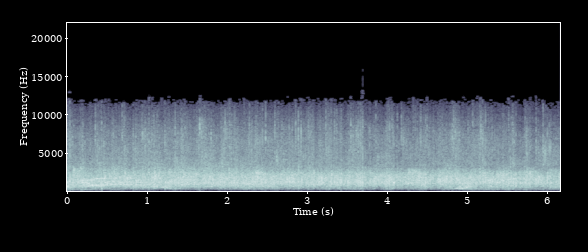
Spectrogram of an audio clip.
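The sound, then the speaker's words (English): An audience claps steadily for several seconds, a dense, loud, even wash of many hands with no talking over it. “And I don't say that for a clap.”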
